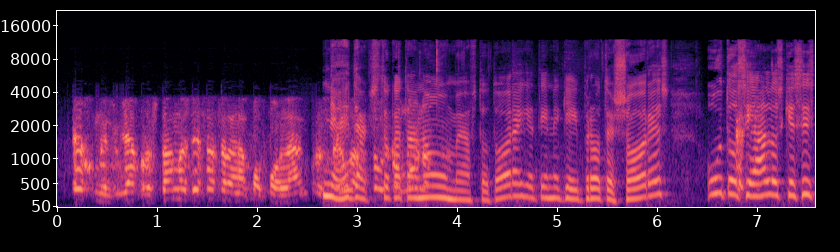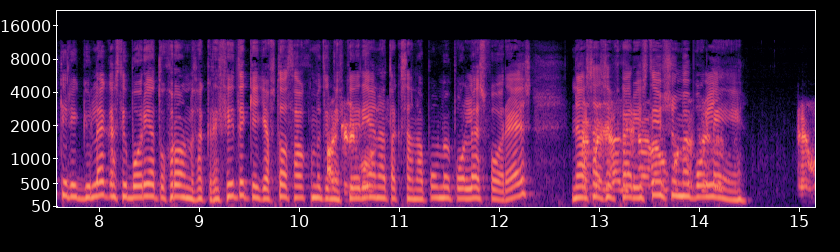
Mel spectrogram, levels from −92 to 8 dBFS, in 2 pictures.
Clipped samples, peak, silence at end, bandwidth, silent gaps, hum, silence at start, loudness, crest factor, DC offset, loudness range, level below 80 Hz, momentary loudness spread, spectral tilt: under 0.1%; 0 dBFS; 0 s; 12.5 kHz; none; none; 0.15 s; -17 LUFS; 16 dB; under 0.1%; 2 LU; -58 dBFS; 7 LU; -5 dB/octave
